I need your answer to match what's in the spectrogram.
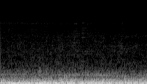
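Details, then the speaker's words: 2001 Audi TT at about 104,000 miles in a slow tight right turn, after a Haldex oil and filter change fixed a grinding noise. Smooth low rumble with no grinding, binding or chatter; normal AWD driveline. "quiet silent just turning turning a [ __ ] car like it's supposed to sound all right going forward our first year turning right"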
